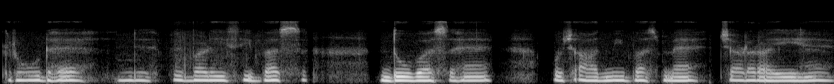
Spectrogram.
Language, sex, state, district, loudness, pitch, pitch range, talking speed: Magahi, female, Bihar, Gaya, -15 LUFS, 185 Hz, 175-190 Hz, 130 wpm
